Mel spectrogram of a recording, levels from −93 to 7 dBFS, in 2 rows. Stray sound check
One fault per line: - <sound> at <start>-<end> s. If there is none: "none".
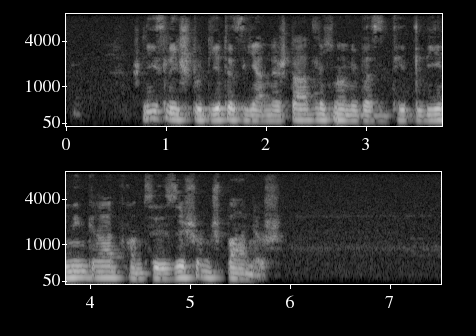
none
